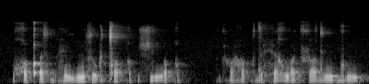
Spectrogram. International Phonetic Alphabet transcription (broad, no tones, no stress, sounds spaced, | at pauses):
χ u qʼ ø s bʱ ɛ̃ ɡ ŋ ũ s o ɡ ǀ o q | ʃ ɪ ŋ o q | ɡʱ ɑ ɦ o q d ɪ h ɛ ʁ w ɑ ɡ x ɑ d ø ŋ ɪ ɡ u ŋ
